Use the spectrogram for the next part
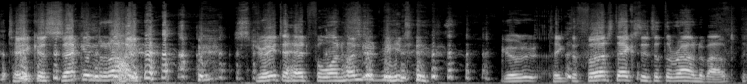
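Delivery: sat nav voice, laughing. Pretend. Mimicking sat nav directions, laughing.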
